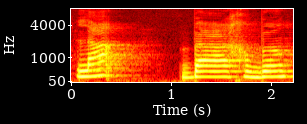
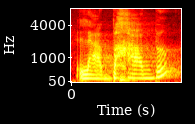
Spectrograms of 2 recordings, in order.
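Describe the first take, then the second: First: BARBE drawn out, R before the final B; correct word. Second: BRABE with R moved after the first B; inverted letters. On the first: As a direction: say barbe slowly and clearly. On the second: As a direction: misread barbe as "brabe". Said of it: "Il veille aussi aux inversions". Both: Shown as a demonstration.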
